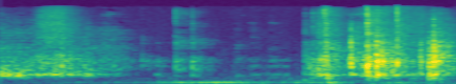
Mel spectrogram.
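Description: A stiff diamond-painting canvas and its release paper crackling and rustling faintly as they are unrolled and pressed flat by hand, in a few short spells of light clicks, the busiest near the end.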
